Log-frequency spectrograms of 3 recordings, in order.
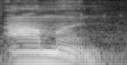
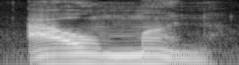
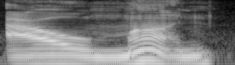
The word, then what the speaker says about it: Amun: Now, this is Amun, right? Now, Amun is how you pronounce it in English. But that's because they're changing the spelling of it, right? The correct way to say it is Aumun.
